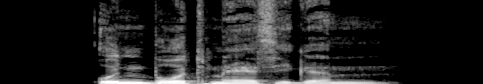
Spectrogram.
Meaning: strong dative masculine/neuter singular of unbotmäßig
- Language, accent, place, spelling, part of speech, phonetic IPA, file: German, Germany, Berlin, unbotmäßigem, adjective, [ˈʊnboːtmɛːsɪɡəm], De-unbotmäßigem.ogg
